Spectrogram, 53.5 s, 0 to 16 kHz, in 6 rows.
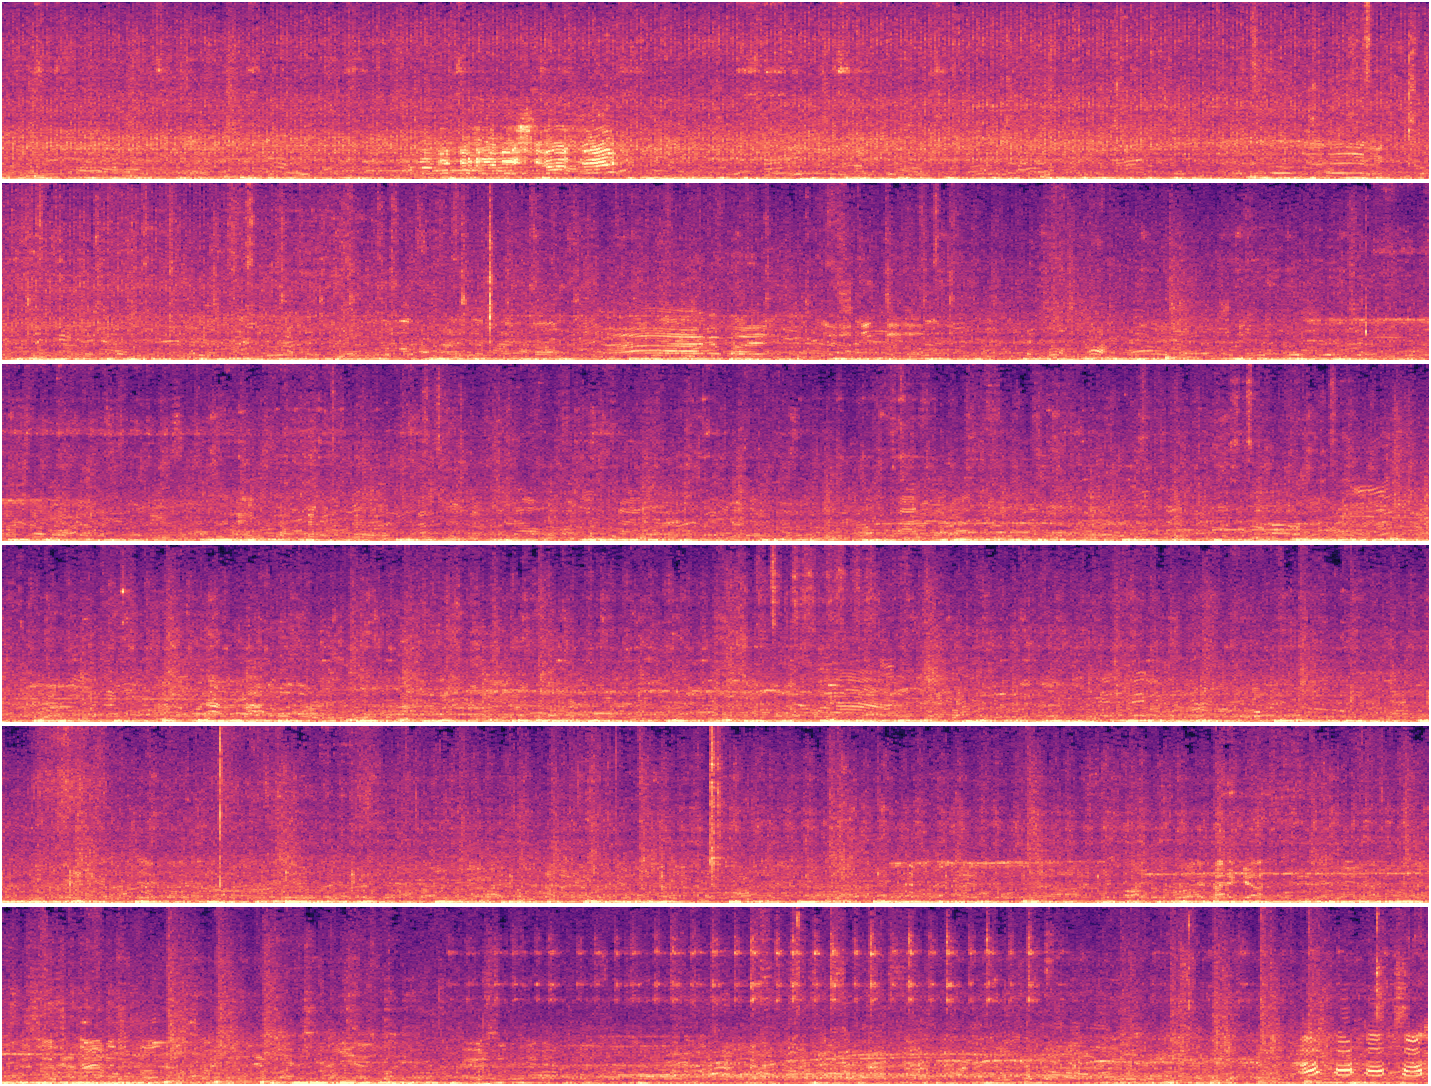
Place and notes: Breslauer Platz, Köln, Deutschland - Geisterzug / Ghosts Parade
Am Karnevals-Samstag findet in Köln jedes Jahr der Geisterzug (Kölsch: Jeisterzoch) statt. Vor dem Zug fährt ein Polizeifahrzeug, dann folgen viele phantasievoll verkleidete Menschen und Gruppen. Es ziehen im Zug auch Gruppen mit Musikinstrumenten mit.
Die Aufnahmestandort wurde nicht verändert. Im Gedränge ist es leider ein paarmal vorgekommen, dass Passanten das Mikrophon berührten.
On Carnival Saturday is in Cologne every year the Ghost Parade (For Cologne native speakers: "Jeisterzoch"). Before the parade drives a slowly police car, then follow many imaginatively dressed people and groups. In the parade also aere many groups with musical instruments.
The receiving location has not changed. In the crowd it unfortunately happened a several times that some people touched the microphone.
Köln, Germany, 6 February 2016, 19:50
